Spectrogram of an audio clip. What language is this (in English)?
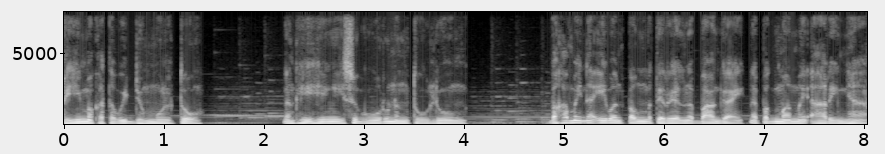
Filipino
